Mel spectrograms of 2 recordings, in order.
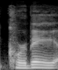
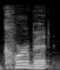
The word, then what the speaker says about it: Corbet: taught me how to correctly pronounce the direct of the brutalists uh name which is Brady Corbet I'd been saying Corbett so thank you Christopher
